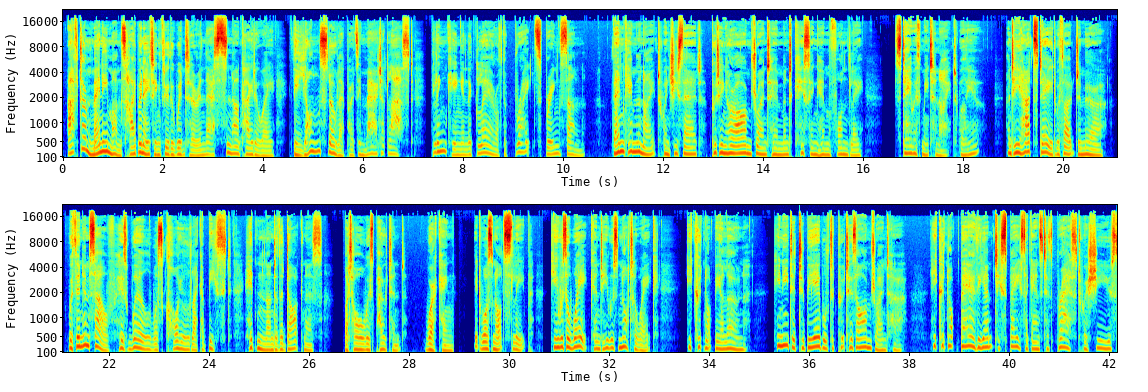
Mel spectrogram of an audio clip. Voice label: narration reel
